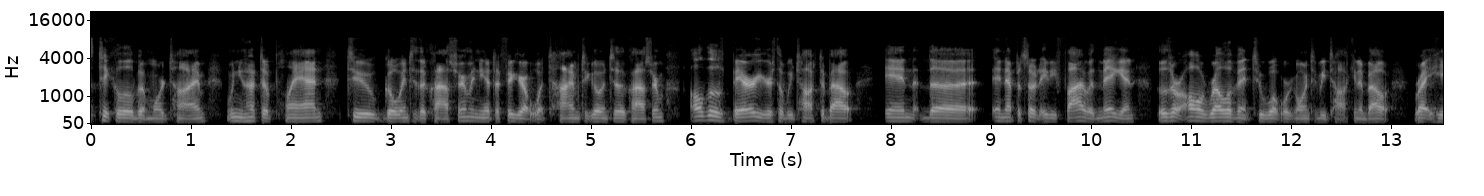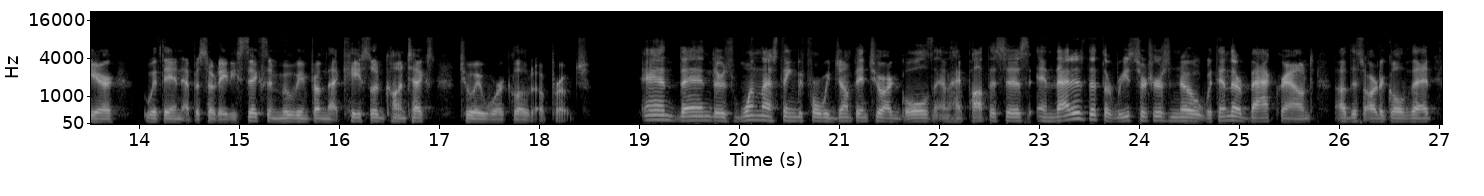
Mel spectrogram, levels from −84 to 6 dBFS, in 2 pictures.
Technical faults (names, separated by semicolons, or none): lost packet rebuilt from error correction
